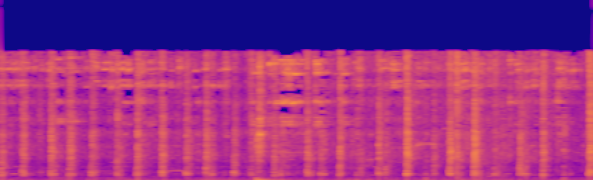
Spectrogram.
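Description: Hooves of a pair of carriage horses clip-clopping on a paved road: a quick, uneven run of hoofbeats from the two horses stepping out of step with each other.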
